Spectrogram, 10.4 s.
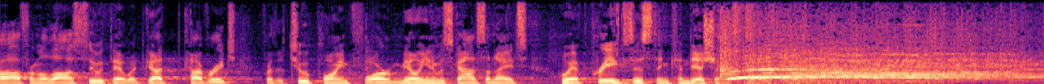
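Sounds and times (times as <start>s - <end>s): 
speech: 0.0s - 8.0s
crowd applause during political speech: 7.2s - 10.4s.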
